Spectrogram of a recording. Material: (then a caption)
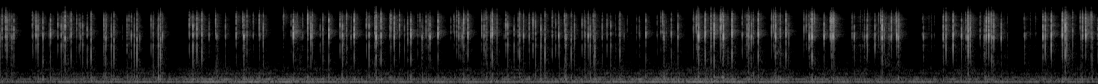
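Plastic. Long nails tap and scratch around the metal ring holder on a rose-gold hard plastic and rubber phone case fitted on a phone. Rapid, bright, dry clicks and scratchy rustles come in dense bursts with brief pauses, each tap dying away almost instantly. A faint, steady low hum sits underneath.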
